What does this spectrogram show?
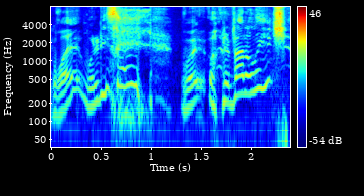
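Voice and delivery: very high, swooping, baffled, bewildered tone. Retelling own confused reaction to a teammate's warning: imitating own confused reaction. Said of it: "I'm like".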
